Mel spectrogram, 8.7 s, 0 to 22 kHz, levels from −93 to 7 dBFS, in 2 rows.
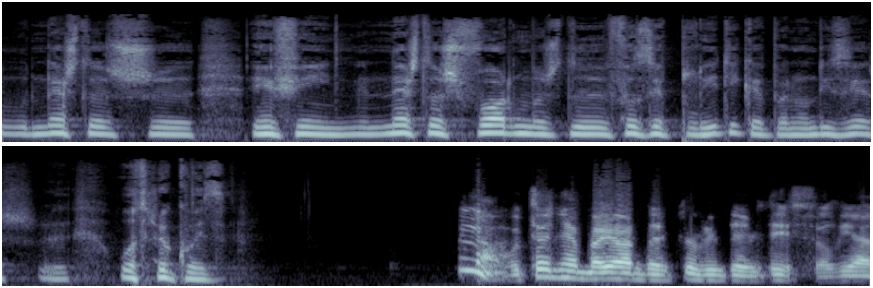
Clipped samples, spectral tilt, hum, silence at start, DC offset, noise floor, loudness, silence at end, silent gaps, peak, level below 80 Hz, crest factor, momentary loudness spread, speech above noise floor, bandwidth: under 0.1%; -5.5 dB/octave; none; 0 s; under 0.1%; -78 dBFS; -23 LUFS; 0 s; none; -6 dBFS; -64 dBFS; 16 dB; 11 LU; 55 dB; 15.5 kHz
